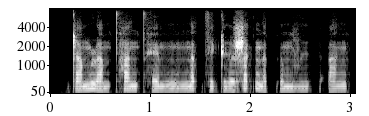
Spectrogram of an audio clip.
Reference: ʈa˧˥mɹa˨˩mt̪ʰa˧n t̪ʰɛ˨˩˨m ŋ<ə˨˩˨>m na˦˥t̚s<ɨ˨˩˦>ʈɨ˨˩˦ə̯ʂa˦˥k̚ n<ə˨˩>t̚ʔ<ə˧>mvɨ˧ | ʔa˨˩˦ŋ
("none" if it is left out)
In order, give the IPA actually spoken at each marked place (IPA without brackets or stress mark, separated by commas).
ə˨˩˨, i˨˩˦, a˨˩, ə˧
